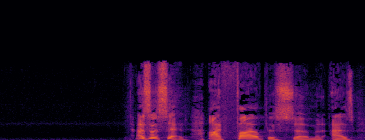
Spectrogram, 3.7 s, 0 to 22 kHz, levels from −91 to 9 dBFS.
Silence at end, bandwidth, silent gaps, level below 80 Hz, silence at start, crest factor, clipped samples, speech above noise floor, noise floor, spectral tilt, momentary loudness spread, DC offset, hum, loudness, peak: 0.1 s; 13 kHz; none; -70 dBFS; 1.3 s; 22 dB; under 0.1%; 43 dB; -74 dBFS; -2 dB/octave; 9 LU; under 0.1%; 50 Hz at -70 dBFS; -29 LUFS; -10 dBFS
